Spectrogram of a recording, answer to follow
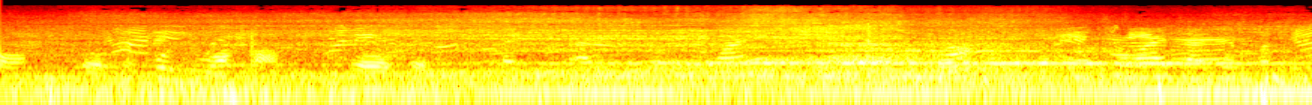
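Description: A motor vehicle engine running with a steady hum, swelling about four seconds in, with faint voices in the first couple of seconds.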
